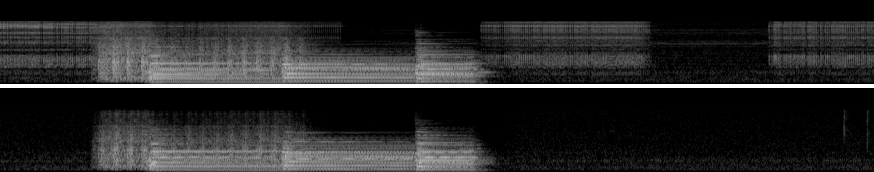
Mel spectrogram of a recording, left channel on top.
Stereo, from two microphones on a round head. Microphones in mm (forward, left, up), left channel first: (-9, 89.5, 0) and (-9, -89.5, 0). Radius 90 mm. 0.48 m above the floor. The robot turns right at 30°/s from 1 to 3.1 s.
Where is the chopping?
I don't hear chopping.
